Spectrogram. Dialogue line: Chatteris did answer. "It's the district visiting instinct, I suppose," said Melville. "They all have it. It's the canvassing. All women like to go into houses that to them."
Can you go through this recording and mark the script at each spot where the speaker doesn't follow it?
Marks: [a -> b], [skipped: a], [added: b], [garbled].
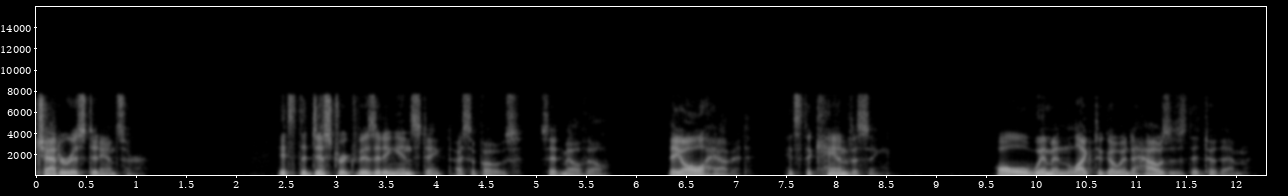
Chatteris did answer. "It's the district visiting instinct, I suppose," said Melville. "They all have it. It's the canvassing. All women like to go into houses that to them."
